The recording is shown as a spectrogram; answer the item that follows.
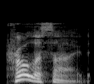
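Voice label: "prolicide", British English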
